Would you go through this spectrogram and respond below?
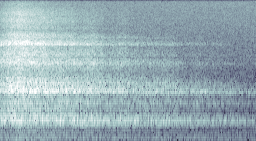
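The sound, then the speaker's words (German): A slow, soft exhale after a deep breath in, drawn out over a couple of seconds, a steady breathy rush that gradually fades, heard alone without any talking. “Wir atmen tief ein und wieder aus.”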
